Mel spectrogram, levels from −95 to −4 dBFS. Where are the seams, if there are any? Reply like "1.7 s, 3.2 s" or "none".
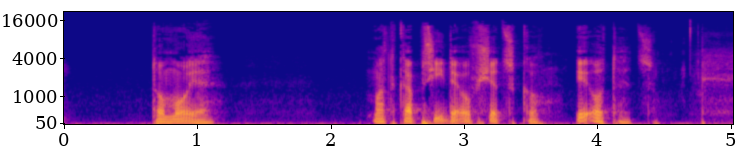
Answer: none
